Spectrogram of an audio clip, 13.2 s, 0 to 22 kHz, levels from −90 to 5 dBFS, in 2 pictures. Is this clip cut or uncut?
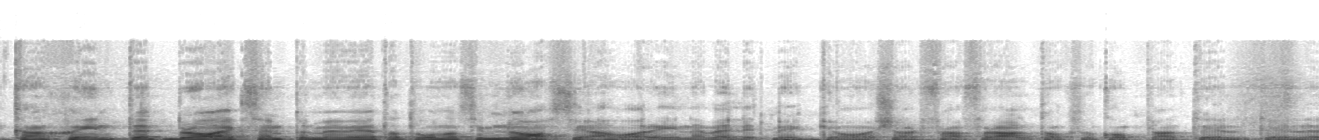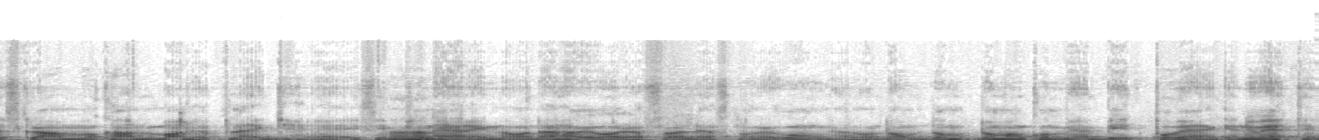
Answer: uncut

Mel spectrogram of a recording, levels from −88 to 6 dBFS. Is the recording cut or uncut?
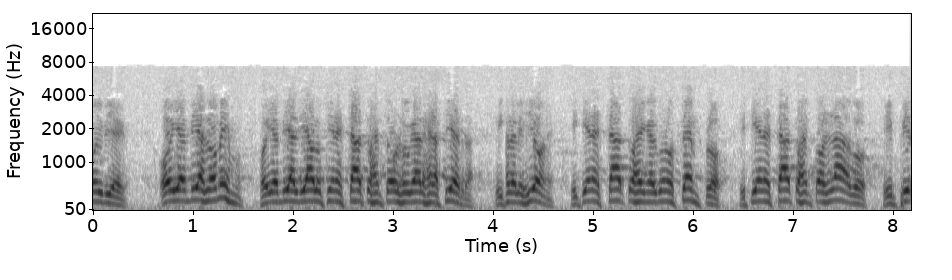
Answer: cut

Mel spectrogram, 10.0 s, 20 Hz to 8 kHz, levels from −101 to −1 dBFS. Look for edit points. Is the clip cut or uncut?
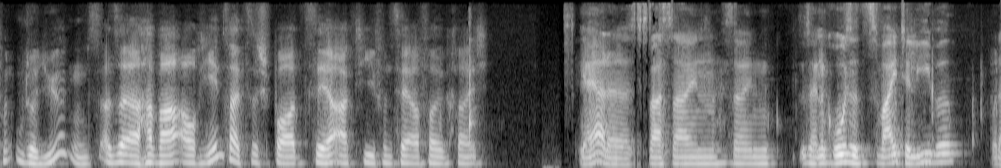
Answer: cut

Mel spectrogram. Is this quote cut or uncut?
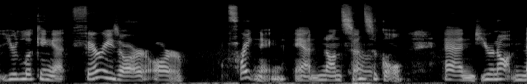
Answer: uncut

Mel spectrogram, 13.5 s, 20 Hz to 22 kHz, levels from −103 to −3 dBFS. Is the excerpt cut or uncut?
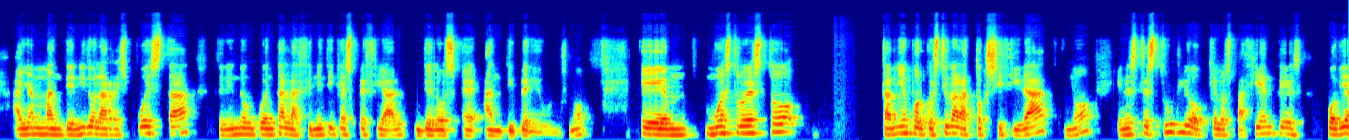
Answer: cut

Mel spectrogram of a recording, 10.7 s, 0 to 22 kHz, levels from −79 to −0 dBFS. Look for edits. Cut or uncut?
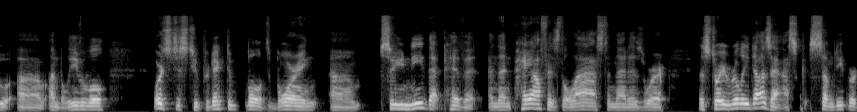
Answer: uncut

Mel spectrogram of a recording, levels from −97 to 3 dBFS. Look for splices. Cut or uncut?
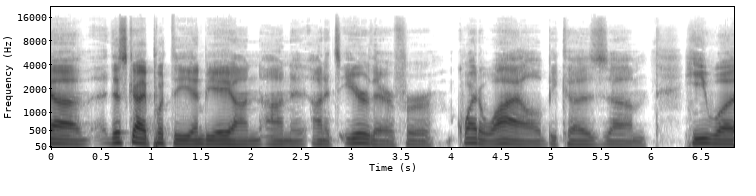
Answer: uncut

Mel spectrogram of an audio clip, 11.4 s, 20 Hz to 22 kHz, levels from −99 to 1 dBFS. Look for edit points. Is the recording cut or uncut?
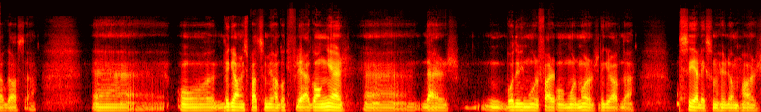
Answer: cut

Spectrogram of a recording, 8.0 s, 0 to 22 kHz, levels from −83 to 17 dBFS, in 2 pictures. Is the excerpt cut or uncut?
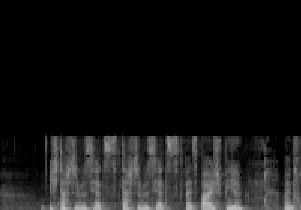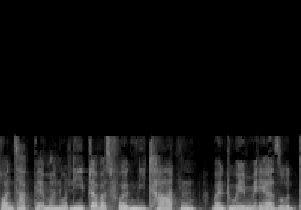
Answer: cut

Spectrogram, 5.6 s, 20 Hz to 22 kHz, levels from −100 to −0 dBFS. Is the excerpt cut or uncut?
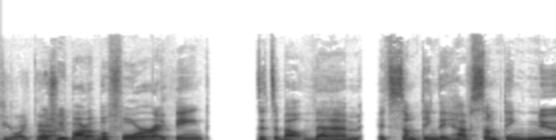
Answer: cut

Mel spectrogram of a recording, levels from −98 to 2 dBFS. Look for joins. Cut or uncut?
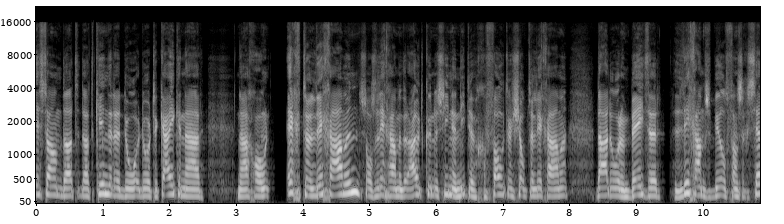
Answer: uncut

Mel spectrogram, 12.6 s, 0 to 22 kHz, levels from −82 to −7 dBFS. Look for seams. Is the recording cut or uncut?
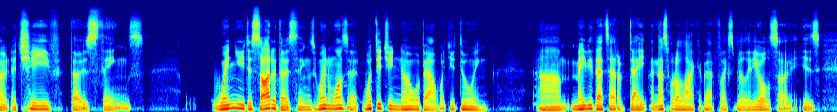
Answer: cut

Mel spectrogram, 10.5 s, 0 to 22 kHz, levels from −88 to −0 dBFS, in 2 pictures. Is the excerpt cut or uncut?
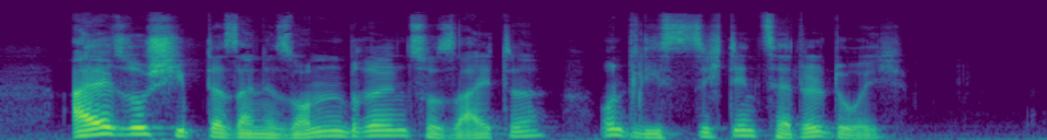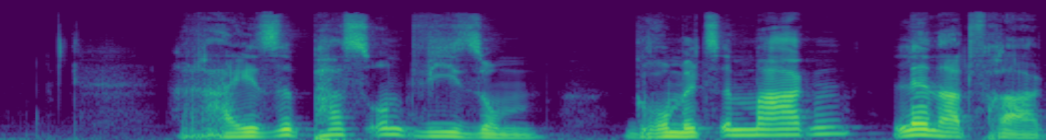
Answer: uncut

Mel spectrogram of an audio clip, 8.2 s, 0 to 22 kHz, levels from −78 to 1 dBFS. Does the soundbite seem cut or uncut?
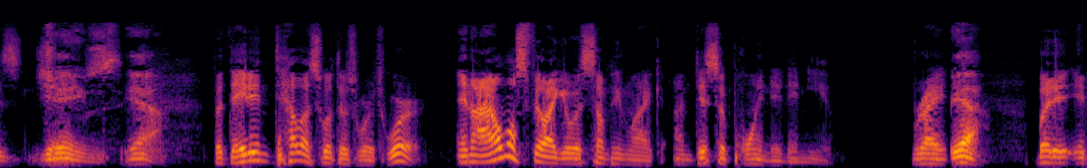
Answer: uncut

